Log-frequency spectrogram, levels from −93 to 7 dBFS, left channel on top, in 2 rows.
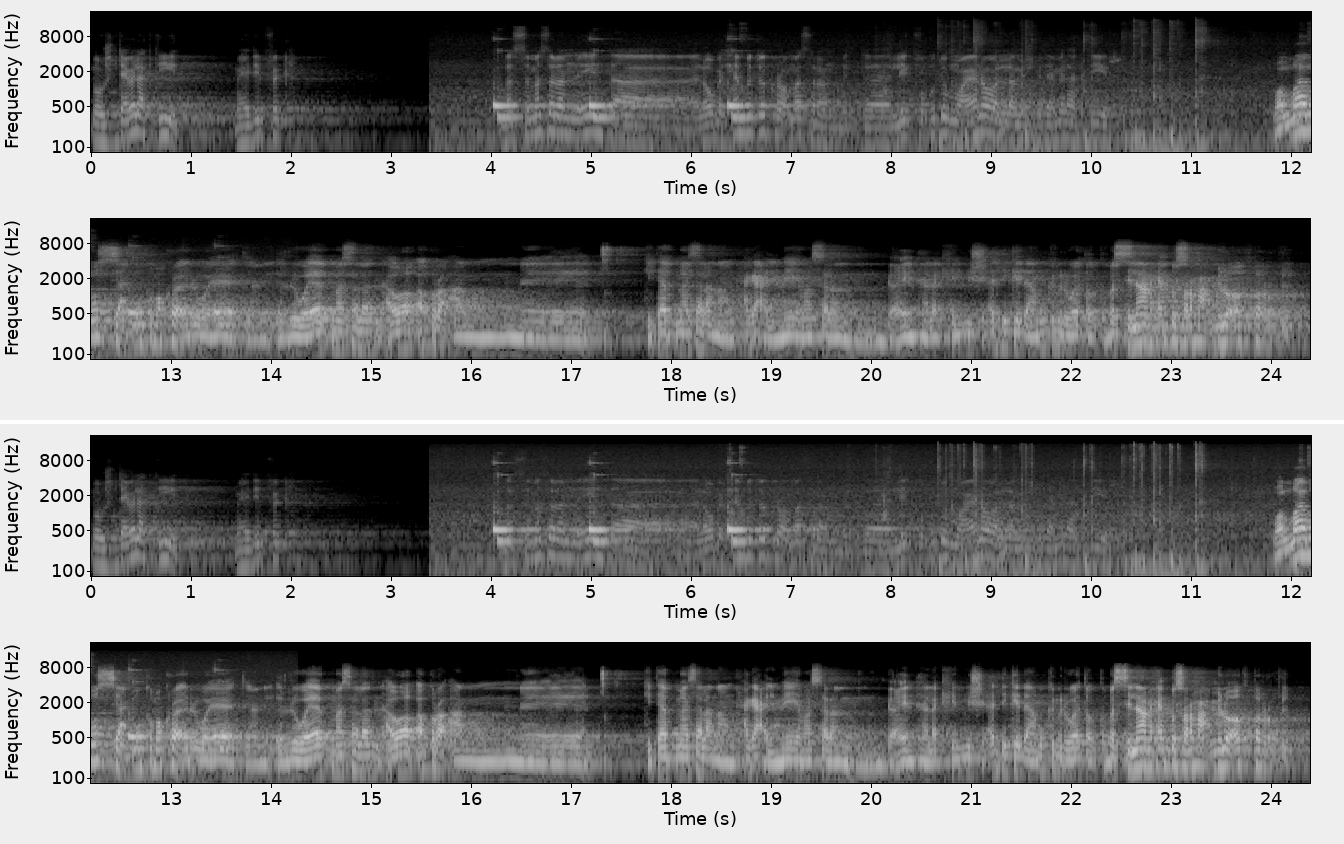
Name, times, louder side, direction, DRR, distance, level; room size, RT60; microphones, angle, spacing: voice 1, 0.0-0.9 1.4-2.0 4.1-10.3, left 2 dB, 25° left, 7 dB, 1.1 m, -42 dB
sound 1, 3.8-4.6 4.9-6.0 6.4-6.7 7.1-7.3 7.9-8.1 8.4-12.3 12.6-13.1 13.4-13.7 14.0-14.2, right 3 dB, 35° right, 0.5 m, -30 dB
voice 2, 11.8-17.2 17.7-24.2, right 3 dB, 90° right, 9 dB, 1.2 m, -27 dB
29.5 x 26.0 x 4.8 m, 3.0 s
head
